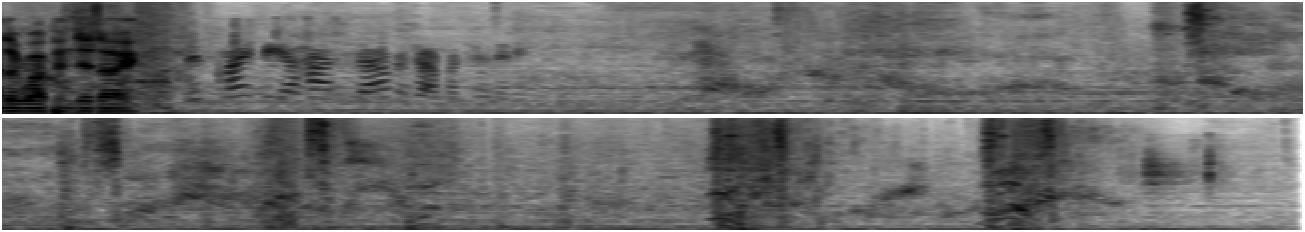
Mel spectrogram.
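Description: Heavy blows thud and crack in a scuffle.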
